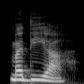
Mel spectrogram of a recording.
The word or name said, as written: मदिया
